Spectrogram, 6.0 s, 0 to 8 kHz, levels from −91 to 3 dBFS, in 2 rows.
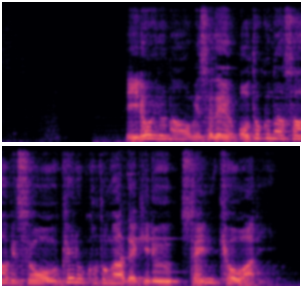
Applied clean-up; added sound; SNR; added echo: neural separator model SepFormer DNS4.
